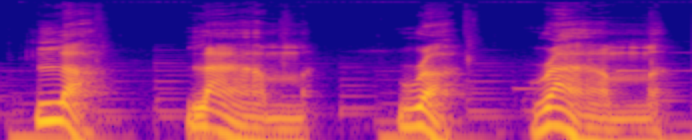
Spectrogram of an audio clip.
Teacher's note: The L and R sounds are approximants, which come somewhere between the vowels and fricatives in the amount of turbulence they cause to the airflow. The L and the R sounds on the chart are shown in green, which means they're voiced.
